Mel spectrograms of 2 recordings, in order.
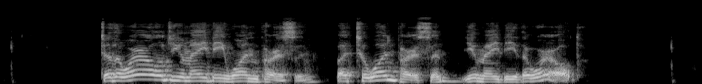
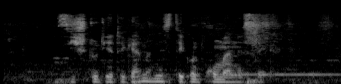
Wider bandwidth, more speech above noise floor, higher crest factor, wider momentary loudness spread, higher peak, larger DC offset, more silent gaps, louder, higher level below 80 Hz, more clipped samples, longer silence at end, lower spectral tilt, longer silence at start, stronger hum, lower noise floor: second, 9.6 kHz vs 11.5 kHz; first, 69 dB vs 25 dB; second, 12 dB vs 20 dB; second, 6 LU vs 18 LU; first, -6 dBFS vs -14 dBFS; neither; neither; first, -19 LUFS vs -31 LUFS; about the same, -58 dBFS vs -56 dBFS; neither; first, 1.2 s vs 0 s; first, -6 dB/octave vs -3 dB/octave; first, 1 s vs 0.05 s; neither; first, -87 dBFS vs -58 dBFS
